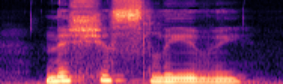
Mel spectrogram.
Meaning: 1. unhappy 2. unlucky, unfortunate, luckless, ill-starred
- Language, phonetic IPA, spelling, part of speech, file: Ukrainian, [neʃt͡ʃɐsˈɫɪʋei̯], нещасливий, adjective, Uk-нещасливий.ogg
